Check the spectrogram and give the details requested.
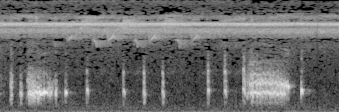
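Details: Red junglefowl, a decoy cock facing a wild rooster in a trapping session, giving two short, hoarse crows about two and a half seconds apart, with sharp single clucks between them over a steady high insect drone.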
